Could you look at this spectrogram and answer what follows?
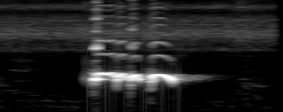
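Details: Zebra dove, local perkutut with a crystal voice used as a lure: a single short, loud, rolling cooing phrase of quick bubbly notes.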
